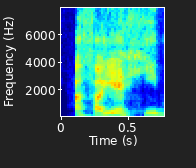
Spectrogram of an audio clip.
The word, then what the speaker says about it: afayehi: However, we also get penultimate stress in 11b, afayehi, despite the fact that afa has underlyingly present stress on the first syllable.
